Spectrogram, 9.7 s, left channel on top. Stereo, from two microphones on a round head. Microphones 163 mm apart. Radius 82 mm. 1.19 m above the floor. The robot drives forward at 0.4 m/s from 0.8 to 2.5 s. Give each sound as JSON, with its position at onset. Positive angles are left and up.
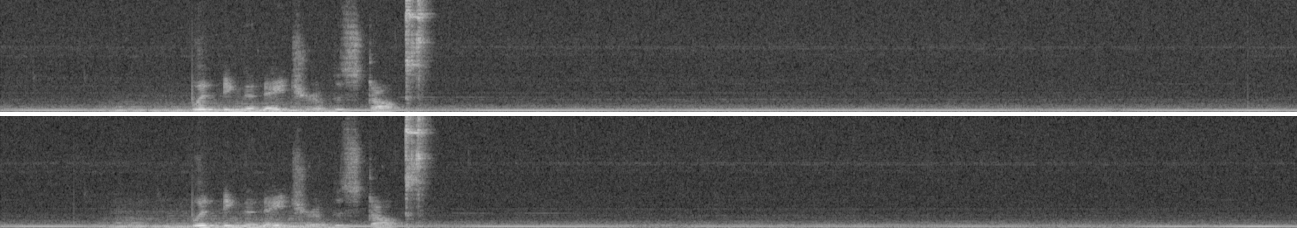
{"t": 1.4, "sound": "a man speaking", "side_deg": 5, "distance_m": 0.6}
{"t": 3.0, "sound": "a dropped coin", "side_deg": -30, "distance_m": 2.0}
